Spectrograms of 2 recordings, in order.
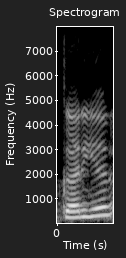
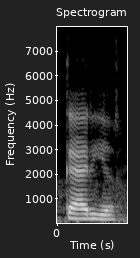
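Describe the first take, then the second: First: करियर with short first vowel, kuh-ree-er; career said right. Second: कैरियर with an open kai sound, kai-ree-er; carrier said clearly. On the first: Teacher saying the word for her students, करियर with a short first vowel. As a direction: stress करियर as kuh-ree-er, not kai. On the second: Teacher contrasting the second word, कैरियर with an open kai. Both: Shown as a demonstration. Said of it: "हमारा next आता है".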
